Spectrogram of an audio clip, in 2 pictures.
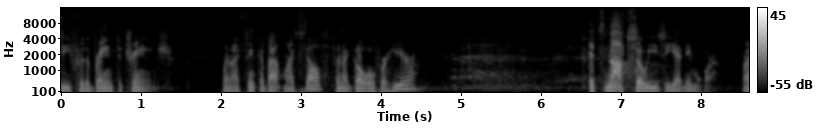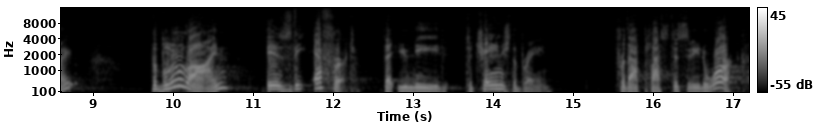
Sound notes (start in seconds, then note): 4.9 laugh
